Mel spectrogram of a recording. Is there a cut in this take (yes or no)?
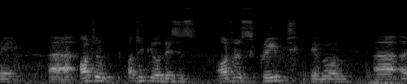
no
